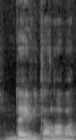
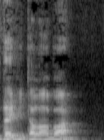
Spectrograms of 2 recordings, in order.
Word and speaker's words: David Alaba: David Alaba, David Alaba teraz przecież. No bo tak, tak, tak mamy wymawiać, mówił. Więc David Alaba.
